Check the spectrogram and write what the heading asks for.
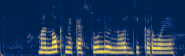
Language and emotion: Russian, neutral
